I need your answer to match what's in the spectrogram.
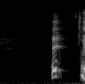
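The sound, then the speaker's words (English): A sudden sneeze breaks the quiet: a sharp breathy intake followed quickly by a loud, explosive burst, with no talking around it. “Bless you.”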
